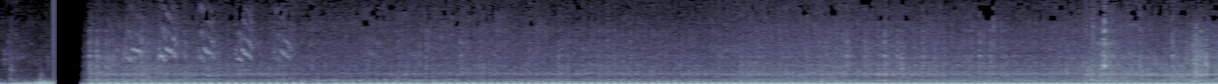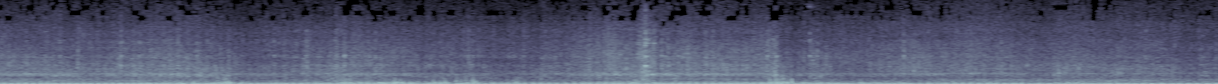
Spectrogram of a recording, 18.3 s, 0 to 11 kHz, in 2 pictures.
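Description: TVS Apache 160 single-cylinder motorcycle engine running steadily at an even speed on a rough dirt track, with a few short knocks about halfway through and again near the end.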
